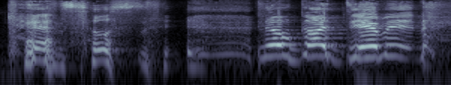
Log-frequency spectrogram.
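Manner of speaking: high, loud, slow hammed-up wail; mock outraged yell. Host pretends to despair after being told cancel [name], mock outraged yell. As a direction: ham up the despair as a joke.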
